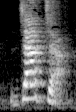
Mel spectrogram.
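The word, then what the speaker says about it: যাচ্ঞা: উচ্চারণটা কি? যাচ্চা।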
